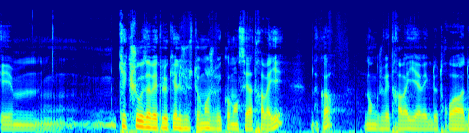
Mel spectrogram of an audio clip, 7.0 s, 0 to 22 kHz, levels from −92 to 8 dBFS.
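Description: At 5.31 s, after "commencer à travailler d'accord", the speech drops out for 30 ms: a gap at a join of encoded pieces, where untrimmed encoder padding was left in.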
